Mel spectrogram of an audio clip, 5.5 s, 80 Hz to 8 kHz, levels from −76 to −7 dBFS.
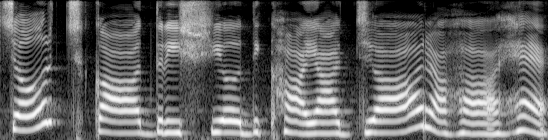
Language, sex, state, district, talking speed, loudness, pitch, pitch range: Hindi, male, Punjab, Fazilka, 75 wpm, -12 LUFS, 240 Hz, 225-265 Hz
